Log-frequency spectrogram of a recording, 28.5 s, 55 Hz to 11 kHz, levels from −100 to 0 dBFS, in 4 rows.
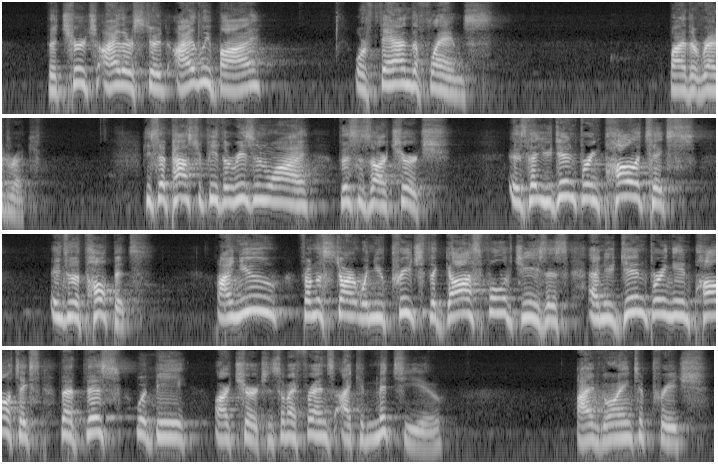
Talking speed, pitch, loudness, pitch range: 145 wpm, 205 Hz, -22 LUFS, 175-230 Hz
